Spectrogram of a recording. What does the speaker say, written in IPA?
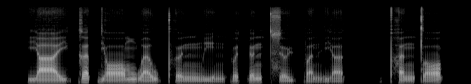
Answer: j aː˨ j k ɐ˥ t̚ j ɔː˨˥ m w ɐ˨˥ w pʰ ɵ˨ n m iː˨˩ n p ɵ˧ t̚ ɵ˥ n t͡s ɵ˨ ɥ p ɐ˨˩ n j ɐ˨ k̚ | pʰ ɐ˨ n t̪ ɔː˨˥ k̚

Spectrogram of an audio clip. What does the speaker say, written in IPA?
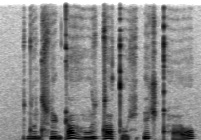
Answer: d ũ˨˩ d ɬ ĩ˨˩ ɖ ʈ ɒ˥˩ ɦ ũ˩˥ z d ɒ˥˩ t̪ u˩˧ ç ʔ ĩ˦ ʃ qʰ o˩˥

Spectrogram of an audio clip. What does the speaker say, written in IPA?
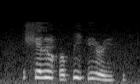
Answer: ʃ ɛ˥ l õ˥ ʔ o˩ p i˥ ʔ y˥ ɹ y˩ p

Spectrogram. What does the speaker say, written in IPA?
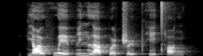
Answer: p j ɑ˥˨ ʊ̯ f w e˥˨ ɪ̯ p i˦ n l ä˥˨ p ɤ˨˦ ʈ͡ʂ ɻ̩˨˩ pʰ i˥˨ t̪ʰ ɑ˩ ŋ

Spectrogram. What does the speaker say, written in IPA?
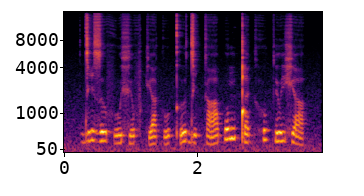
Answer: d i˧˥˧ z ɯ˥˧ f u˨˦ xʲ o˩˧˩ f kʲ a˩˧˩ k u˩˧˩ kʼ ɯ˧˥˧ d i˨˦ k a˨˦ p o˥ ŋ ǃ ɛ˨˦ k h u˥˧ k ɾʲ u˥ j xʲ a˧˩

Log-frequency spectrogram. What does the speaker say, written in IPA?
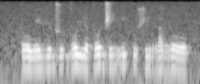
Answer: ʈ o w e vʲ u ɖ͡ʐ u ɡ o mʲ a ʈ o ɖ͡ʐ i r i k u ʃ i r a r o

